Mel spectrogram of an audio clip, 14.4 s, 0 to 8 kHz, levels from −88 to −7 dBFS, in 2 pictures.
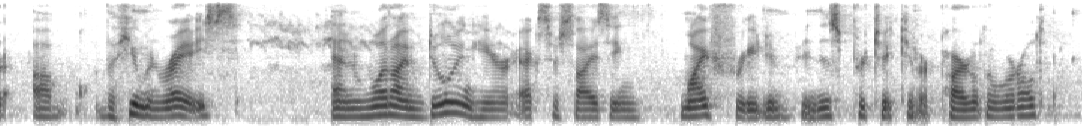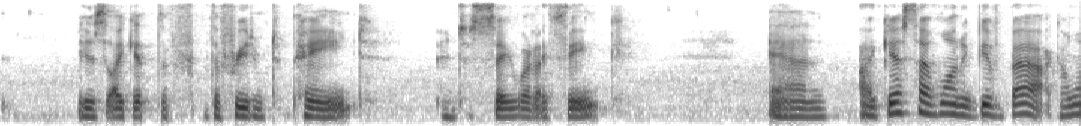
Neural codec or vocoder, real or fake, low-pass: vocoder, 22.05 kHz, 80 mel bands, HiFi-GAN; fake; 7.2 kHz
